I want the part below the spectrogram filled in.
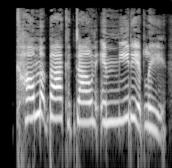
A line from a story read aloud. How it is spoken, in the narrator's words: I shouted up to him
